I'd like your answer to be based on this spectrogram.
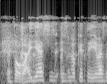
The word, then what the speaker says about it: Tobias: A mí, perdonadme, pero me gusta la pronunciación en inglés de Tobias, que es Tobayas.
